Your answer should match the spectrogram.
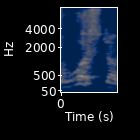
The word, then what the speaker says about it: Worcester: It's pron it's pronounced Worcester. It's spelled Wes Ser. It's one of those weird English pronunciations.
